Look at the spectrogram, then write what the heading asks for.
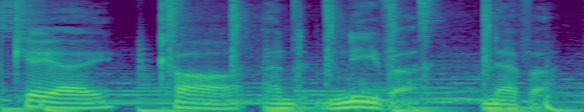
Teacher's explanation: The R sound, often pronounced with a soft roll in American English, tends to disappear at the end of words in British English, leading to pronunciations like ka, car, and never, never.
